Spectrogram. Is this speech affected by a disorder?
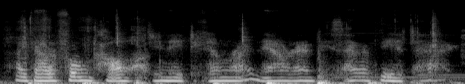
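Yes: Parkinson's disease; reduced arm swing, lost smell, trouble lifting overhead, fluctuating symptoms.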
